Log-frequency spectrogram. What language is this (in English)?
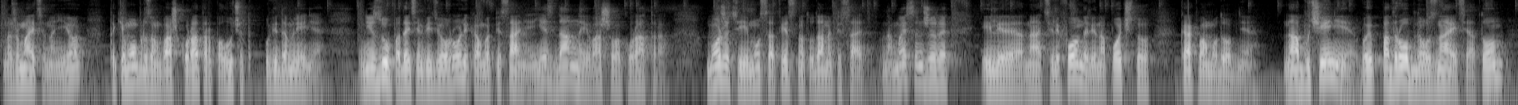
Russian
